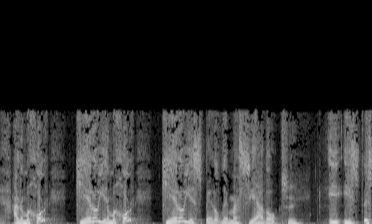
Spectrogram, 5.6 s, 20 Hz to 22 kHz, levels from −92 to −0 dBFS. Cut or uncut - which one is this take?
cut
